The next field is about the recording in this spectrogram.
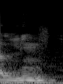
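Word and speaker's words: LINQ: linguagens de programação e eu tô falando link né eu não falei como que se escreve né a link a gente escreve ela assim ó você coloca aqui ó link com q de queijo no final tá aí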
